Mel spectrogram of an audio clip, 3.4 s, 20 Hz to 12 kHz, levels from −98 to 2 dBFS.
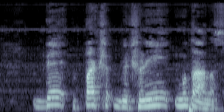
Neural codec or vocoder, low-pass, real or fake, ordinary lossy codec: none; 10.8 kHz; real; AAC, 32 kbps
